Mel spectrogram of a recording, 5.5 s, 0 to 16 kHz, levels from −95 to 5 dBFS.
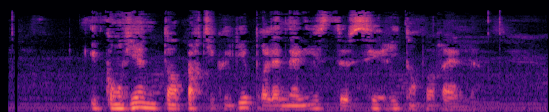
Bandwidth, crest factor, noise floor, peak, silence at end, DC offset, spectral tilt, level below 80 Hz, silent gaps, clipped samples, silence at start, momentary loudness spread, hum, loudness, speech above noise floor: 11.5 kHz; 20 dB; -58 dBFS; -12 dBFS; 0.45 s; under 0.1%; -3.5 dB/octave; -64 dBFS; none; under 0.1%; 0.85 s; 16 LU; none; -29 LUFS; 29 dB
